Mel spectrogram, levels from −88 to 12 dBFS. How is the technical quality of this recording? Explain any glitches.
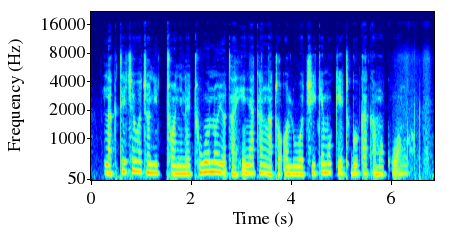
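No glitches or technical faults can be heard here.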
